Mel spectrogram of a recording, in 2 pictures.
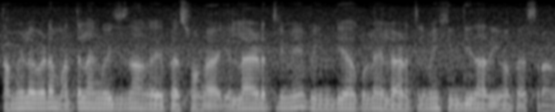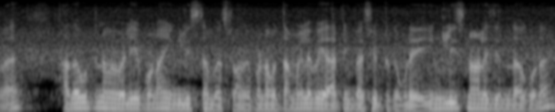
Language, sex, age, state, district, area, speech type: Tamil, male, 18-30, Tamil Nadu, Thoothukudi, rural, spontaneous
